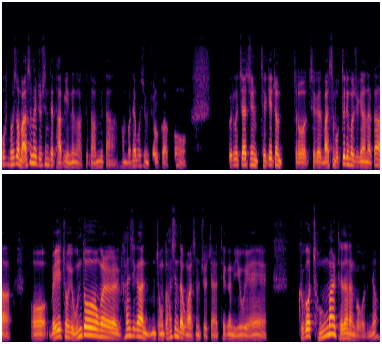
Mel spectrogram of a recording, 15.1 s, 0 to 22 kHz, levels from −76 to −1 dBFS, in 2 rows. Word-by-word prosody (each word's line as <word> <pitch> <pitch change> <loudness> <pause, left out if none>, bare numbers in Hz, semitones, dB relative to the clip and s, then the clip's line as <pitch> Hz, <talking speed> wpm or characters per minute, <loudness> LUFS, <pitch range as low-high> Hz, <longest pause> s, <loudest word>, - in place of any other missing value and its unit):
혹시 155 -1 -6
벌써 155 +3 +2
말씀해 175 0 +3
주신 140 +1 -6
데 130 -1 -3
답이 95 -3 -3
있는 190 +2 -4
것 195 - -6
같기도 105 - -12
합니다. 85 -7 -9
한번 95 0 -9
해 120 - -1
보시면 120 -4 -9
좋을 100 +2 -6
것 - - -5
같고. - - -11 0.8
그리고 140 +3 -4
제가 140 +1 +3
지금 140 -3 -2
되게 120 +4 0
좀 130 -5 0 0.2
저 100 -3 -2
제가 110 -1 -3
말씀 100 +5 -1
못 105 - -5
드린 155 -3 +3
것 135 - +1
중에 110 0 -4
1 105 -2 0
가 135 0 0 0.4
어 100 0 0
매일 135 +6 +4
저기 130 -5 0
운동을 145 - +5
1 160 +4 -1
시간 165 +7 +3
정도 210 -1 -3
하신다고 140 - +1
말씀을 85 -4 -2
주셨잖아요 80 -2 -7
퇴근 100 -3 -5
이후에. 90 -2 -4 0.6
그거 155 +8 +4
정말 170 - +3
대단한 105 -3 +1
거거든요. 80 - -8
120 Hz, 375 characters per minute, -23 LUFS, 100-150 Hz, 0.8 s, 운동을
